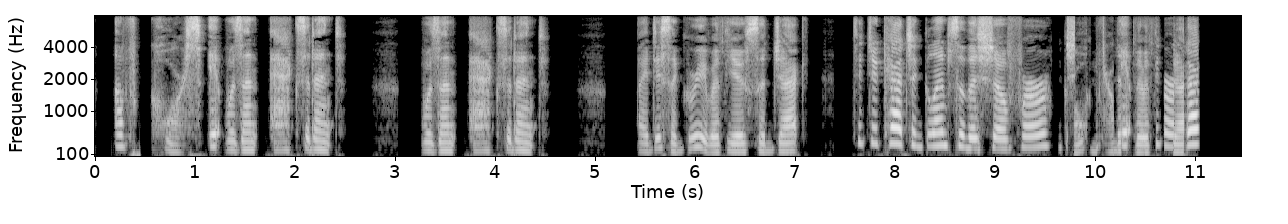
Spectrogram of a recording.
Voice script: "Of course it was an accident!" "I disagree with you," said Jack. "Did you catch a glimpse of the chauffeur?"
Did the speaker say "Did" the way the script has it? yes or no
yes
